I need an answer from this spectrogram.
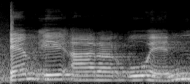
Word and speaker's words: marron: M-A-R-R-O-N, which is marron, because M-A is ma, R-R is ra, O-N is on, so marron. S-U-R, R will be pronounced,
